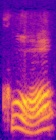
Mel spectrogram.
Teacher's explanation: cool is like U plus U sound. It's very difficult to hear the last L. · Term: dark L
